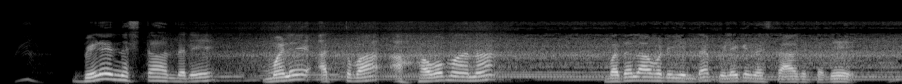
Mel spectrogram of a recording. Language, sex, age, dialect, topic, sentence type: Kannada, male, 51-55, Mysore Kannada, agriculture, statement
